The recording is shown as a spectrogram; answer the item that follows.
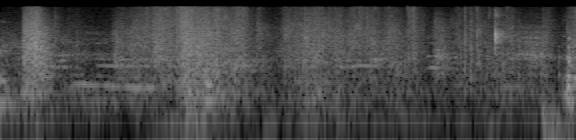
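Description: A young child's voice faintly in the background, with rustling and handling noise.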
